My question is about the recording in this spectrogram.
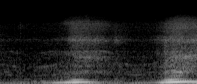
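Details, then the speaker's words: Mercedes W126 300SEL, low mileage, after fuel distributor repair (clogged inlet filter and blocked pressure regulator valve): quiet idle with two quick rev blips climbing and settling smoothly, no hesitation or rattle; healthy engine. "从引擎的的宁静度属于杂音也可以听得出来，非常好。引擎运转非常顺畅，"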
